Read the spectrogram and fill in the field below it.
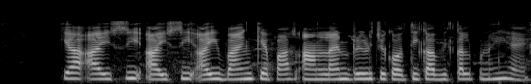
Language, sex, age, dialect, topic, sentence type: Hindi, female, 18-24, Awadhi Bundeli, banking, question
